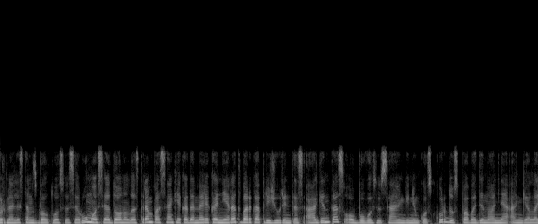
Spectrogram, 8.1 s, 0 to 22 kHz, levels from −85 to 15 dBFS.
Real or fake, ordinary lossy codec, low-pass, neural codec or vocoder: real; Opus, 16 kbps; 7.2 kHz; none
